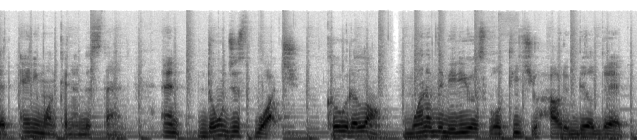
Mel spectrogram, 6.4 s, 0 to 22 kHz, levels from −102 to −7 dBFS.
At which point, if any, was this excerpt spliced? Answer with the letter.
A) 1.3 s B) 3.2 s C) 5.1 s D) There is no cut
D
